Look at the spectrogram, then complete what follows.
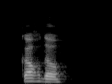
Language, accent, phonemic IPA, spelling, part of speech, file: French, France, /kɔʁ.do/, cordeau, noun, LL-Q150 (fra)-cordeau.wav
- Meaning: 1. rope, string (used to mark a straight line) 2. cord (long length of twisted strands of fibre) 3. straight line 4. line, fishing line 5. fuse (cord that conveys fire to an explosive device)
